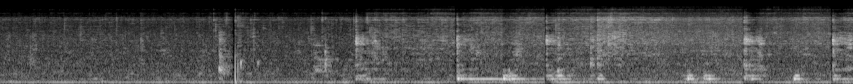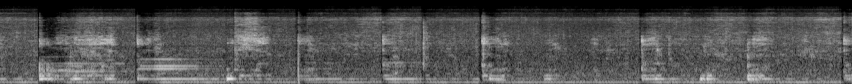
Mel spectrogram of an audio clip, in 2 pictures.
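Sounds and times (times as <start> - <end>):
food sizzling in hot oil: 0.1 - 17.0
utensil scraping a pan: 6.8 - 17.0
steady low hum: 8.3 - 17.0.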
